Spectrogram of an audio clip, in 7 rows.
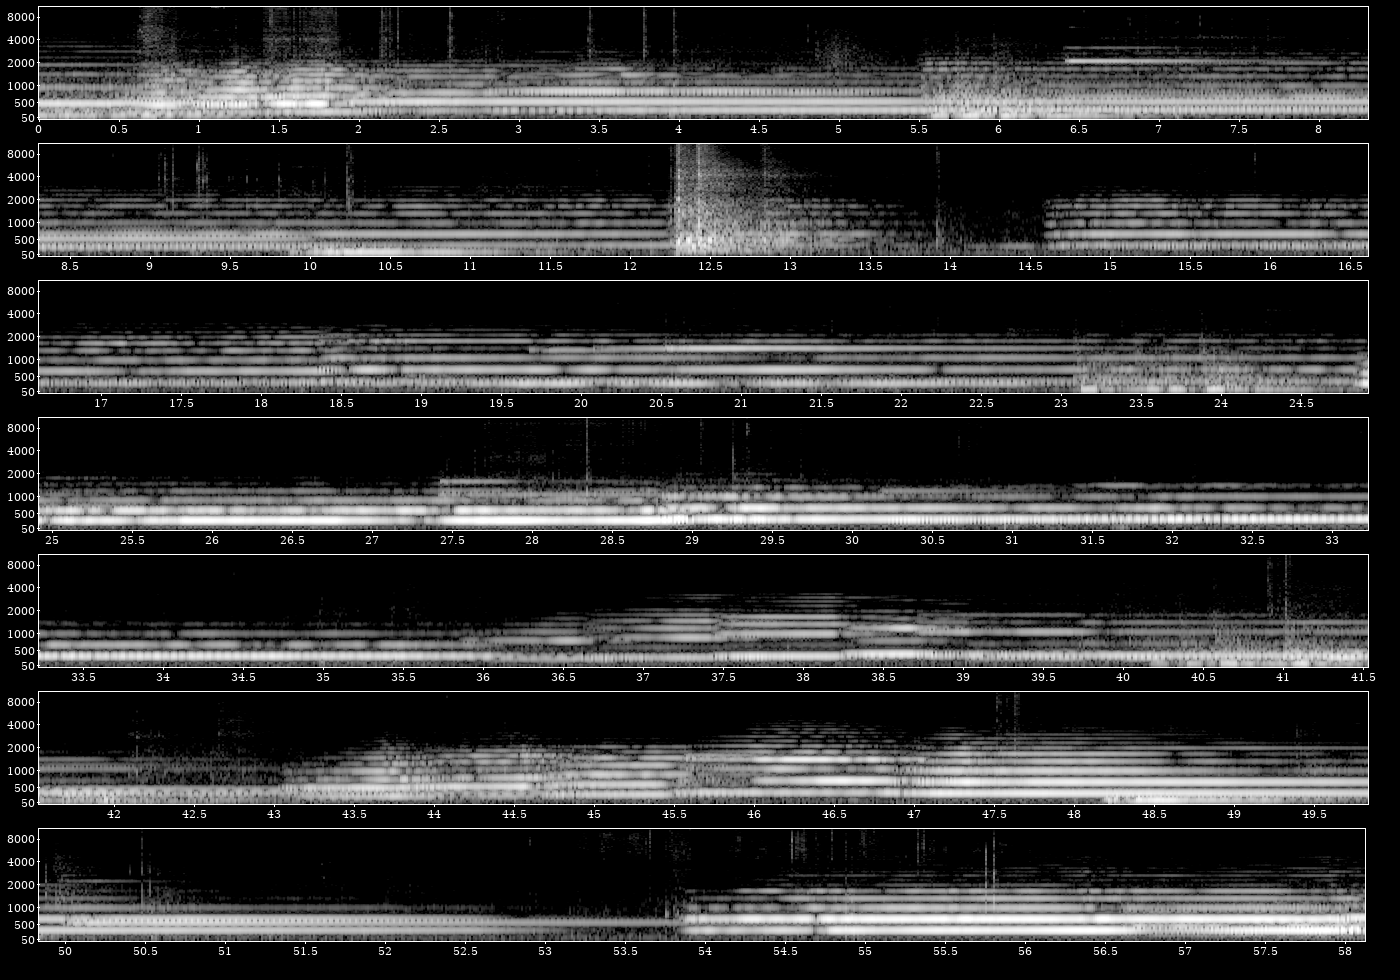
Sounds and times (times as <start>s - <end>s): Classical music: 0.0s - 58.1s
Inside, large room or hall: 0.0s - 58.1s
Orchestra: 0.0s - 58.1s.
